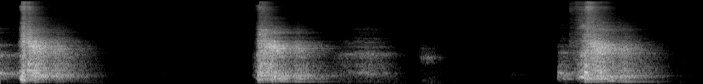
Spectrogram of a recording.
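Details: Person sneezing while on the toilet: three forceful sneezes in a row, each a sharp explosive burst of air that quickly fades.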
